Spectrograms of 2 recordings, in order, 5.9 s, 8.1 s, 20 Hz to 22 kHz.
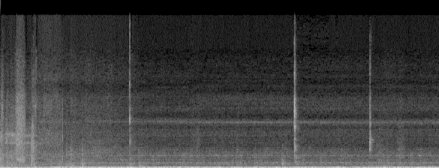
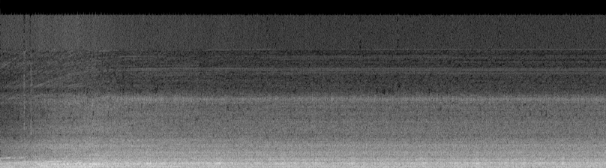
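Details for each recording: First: Goodman furnace (installed October 2010) inducer motor gives a steady low electrical hum with no spin-up despite confirmed voltage; seized motor, causing no heat and a burning smell. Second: Goodman furnace after replacing the bad, humming inducer motor and fitting a new gasket, which had caused a burning smell and no heat: fan spins up with a rising whir, then a steady, even burner roar without rattles; running normally.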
